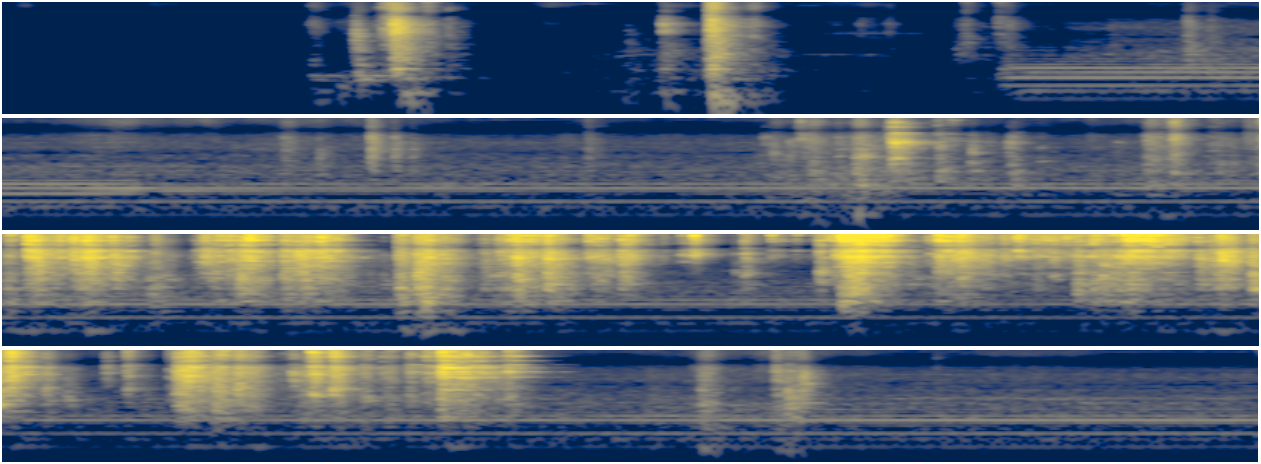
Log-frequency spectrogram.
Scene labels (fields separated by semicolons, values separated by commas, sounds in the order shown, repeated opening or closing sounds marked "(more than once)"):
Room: kitchen; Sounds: microwave, cutlery and dishes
